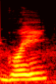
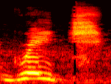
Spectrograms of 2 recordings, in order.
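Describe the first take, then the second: First: The final T is light and barely released. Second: The final T is pushed into a 'ch' sound. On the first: The speaker calls it right. "você pode falar o T" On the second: The speaker calls it wrong. "mas você não pode falar great"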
